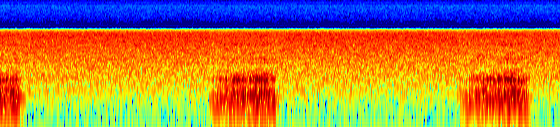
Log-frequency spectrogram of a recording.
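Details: Colline Ford, a dog, snoring while asleep, with a rumble likened to a growling stomach: three low, rough, buzzing snores, each about a second long, spaced roughly every three and a half seconds over a steady hiss.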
